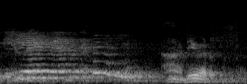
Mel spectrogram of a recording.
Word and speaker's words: Lieberkühn: Lieberkühn. Lieber, está bien. Ah, Lieberkühn. Lieber, como el lieber en inglés, Lieber, K-U-H-N.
